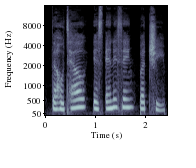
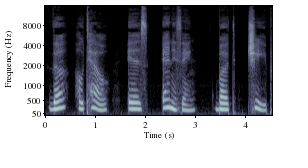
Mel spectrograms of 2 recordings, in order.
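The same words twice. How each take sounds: First: Said in the usual way. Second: Slow, careful word by word; slow reading. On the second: Shown as a demonstration. Teacher modelling for students, slow and careful. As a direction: read it out slowly and clearly. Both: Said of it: "好，慢慢来读。".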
